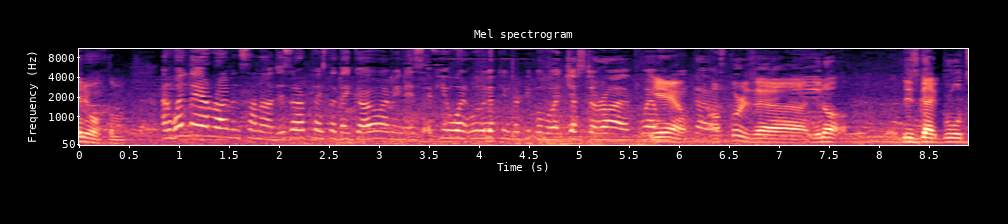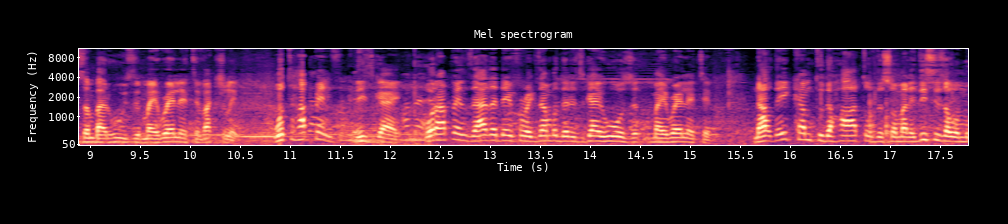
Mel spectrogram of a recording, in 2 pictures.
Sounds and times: Taxi driver in Sana'a talk 5.6 - 16.1

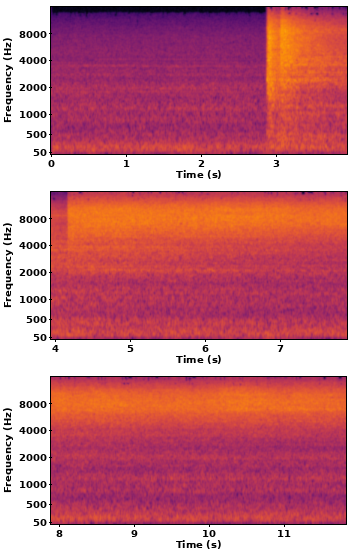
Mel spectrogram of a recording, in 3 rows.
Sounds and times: Resting Trains 2.9 - 11.7

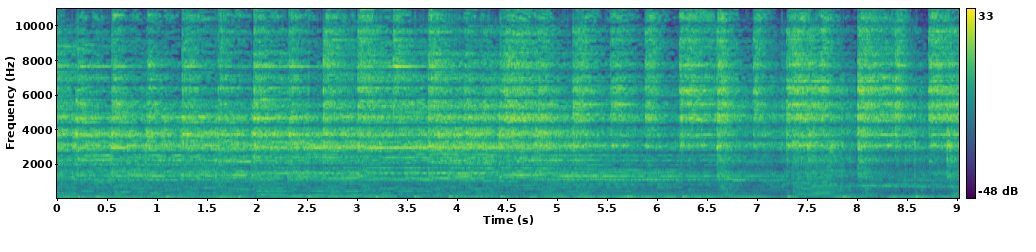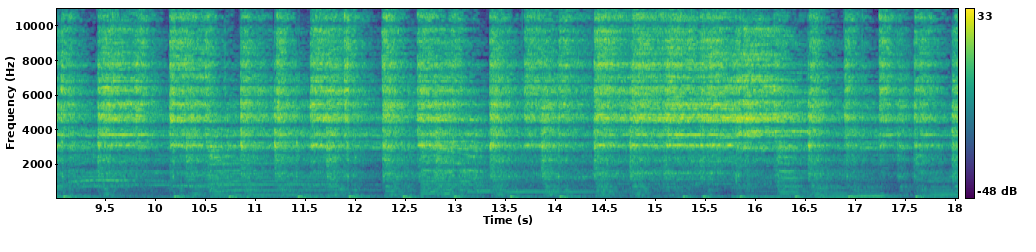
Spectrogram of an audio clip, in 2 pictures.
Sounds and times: Rock band performing 0.0 - 18.0

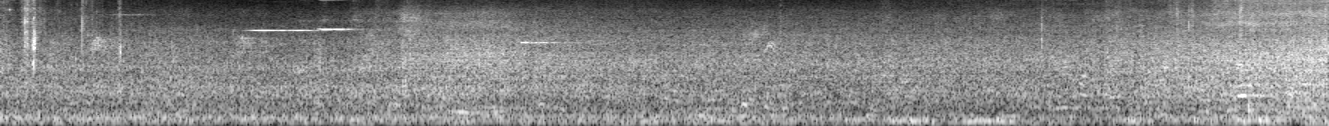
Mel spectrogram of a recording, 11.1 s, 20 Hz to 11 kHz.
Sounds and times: passers-by 0.0 - 11.0
traffic 0.0 - 11.0
workers gather around the two bus stops 0.0 - 11.0

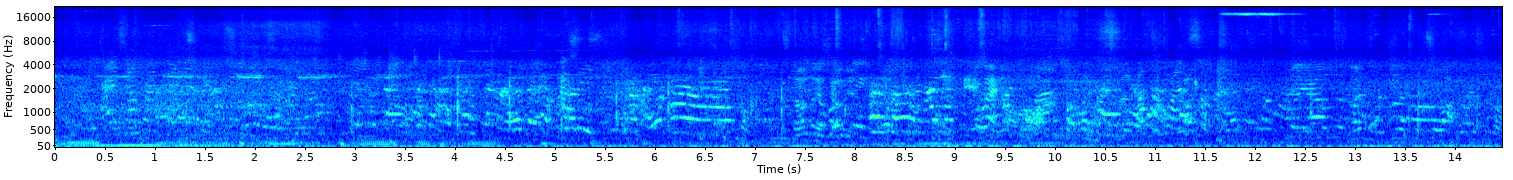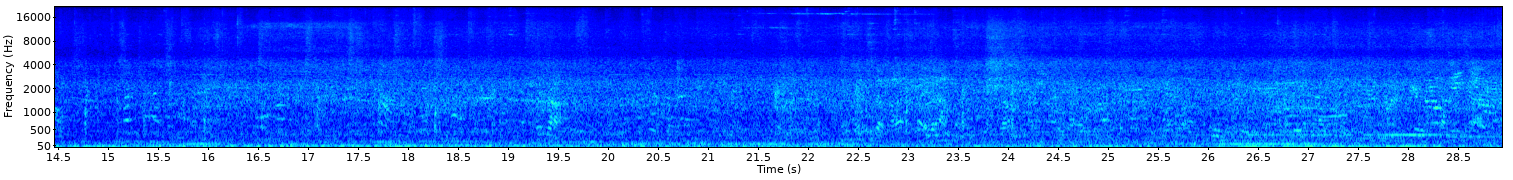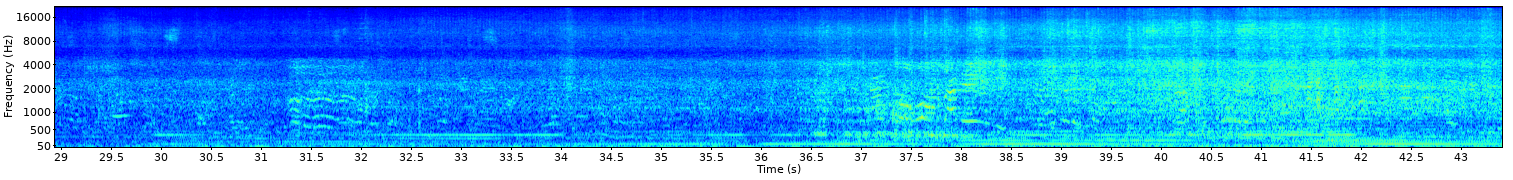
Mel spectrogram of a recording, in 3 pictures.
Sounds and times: Traffic Sound 0.0 - 10.2
Various shops voices 0.0 - 43.4
Walking on the road 0.0 - 43.4
Traffic Sound 15.7 - 43.4
Motorcycle sound 29.2 - 43.4

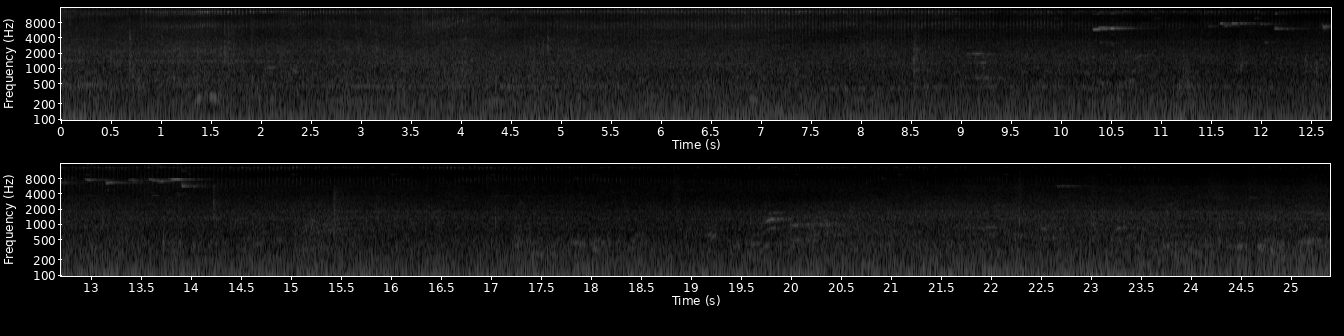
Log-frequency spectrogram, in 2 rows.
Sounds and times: bicycles 0.0 - 20.0

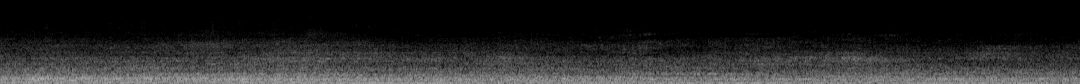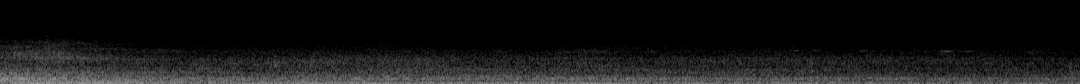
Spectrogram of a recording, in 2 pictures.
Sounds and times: Train arriving but non-abiding 0.0 - 21.6

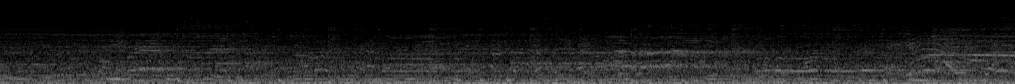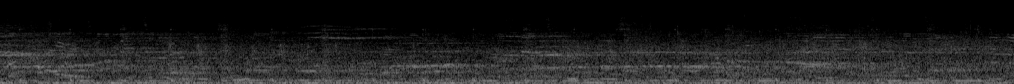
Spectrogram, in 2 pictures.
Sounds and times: background noise 0.0 - 20.2

